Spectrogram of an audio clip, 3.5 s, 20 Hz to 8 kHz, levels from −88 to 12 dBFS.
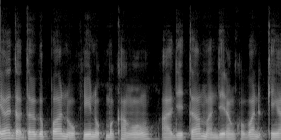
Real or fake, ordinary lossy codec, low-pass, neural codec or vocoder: fake; none; none; codec, 16 kHz, 4.8 kbps, FACodec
